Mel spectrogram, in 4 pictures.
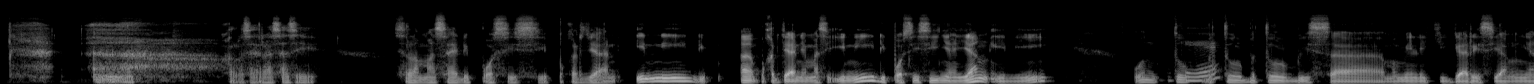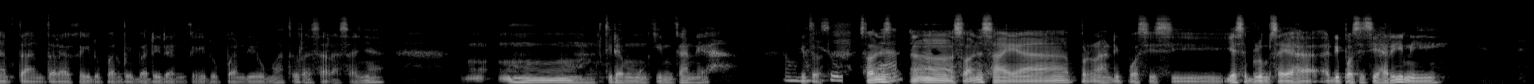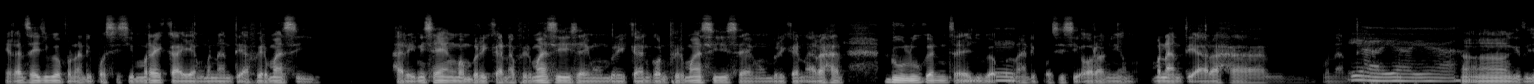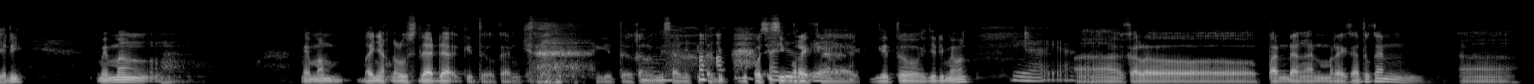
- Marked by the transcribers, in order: breath; distorted speech; other background noise; chuckle; drawn out: "kalau"
- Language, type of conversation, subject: Indonesian, podcast, Bagaimana kamu mengatur waktu antara pekerjaan dan kehidupan pribadi?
